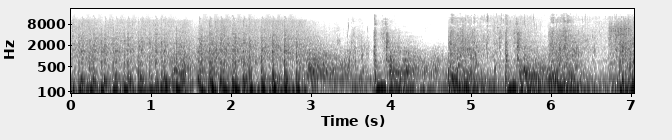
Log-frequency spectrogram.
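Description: Rumbling impacts thud and crash.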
